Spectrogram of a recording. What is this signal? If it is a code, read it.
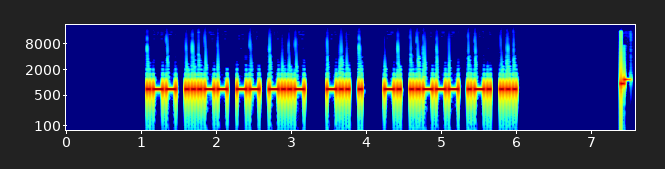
Morse code, heard as a keyed tone, about 28 wpm, 700 Hz. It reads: W3MX DE N2RS
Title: USA Callsign DE Callsign - 4 Characters - 28wpm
